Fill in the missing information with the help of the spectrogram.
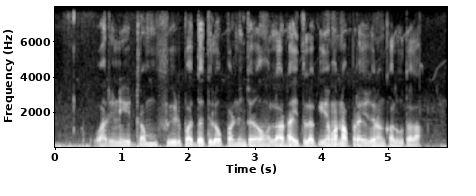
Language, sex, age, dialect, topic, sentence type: Telugu, male, 60-100, Telangana, agriculture, question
